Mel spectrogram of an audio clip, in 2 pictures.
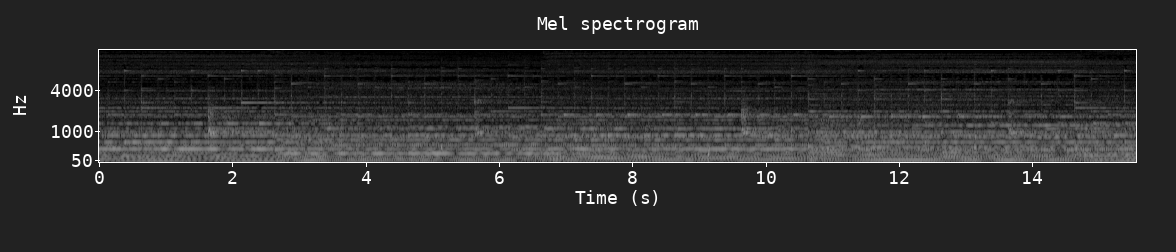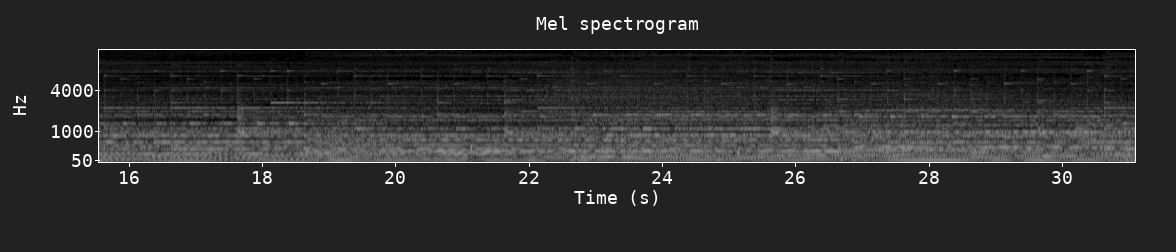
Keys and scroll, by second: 3.8 ctrl+-, 11.0 ctrl+=, 11.2 ctrl+=, 17.9 ctrl+-, 18.4 ctrl+-, 29.8 ctrl+-.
